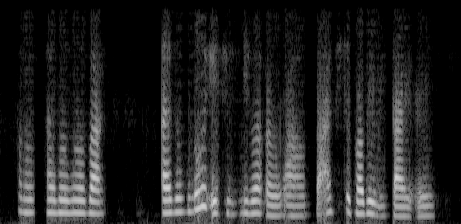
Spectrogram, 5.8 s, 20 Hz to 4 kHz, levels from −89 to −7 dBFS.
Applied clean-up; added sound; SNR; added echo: neural separator model SepFormer WHAMR!.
